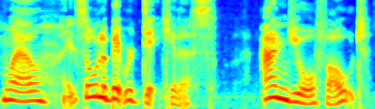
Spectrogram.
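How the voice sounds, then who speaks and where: A woman's voice: mid-range voice, big pitch swings, unhurried, dry recording. An actress playing a matter-of-fact, defensive wife in a comedy audio drama, needling her husband with dry, pointed retorts.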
